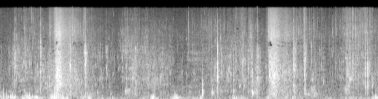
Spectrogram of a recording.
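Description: Water splashes and sloshes as a metal bucket scoops through shallow muddy water.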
